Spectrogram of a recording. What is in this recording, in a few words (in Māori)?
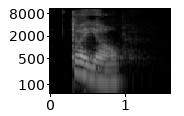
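"taiao", Māori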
